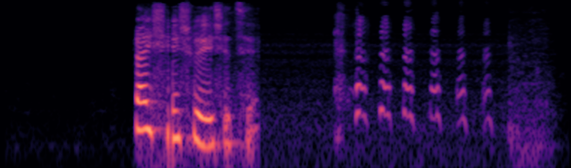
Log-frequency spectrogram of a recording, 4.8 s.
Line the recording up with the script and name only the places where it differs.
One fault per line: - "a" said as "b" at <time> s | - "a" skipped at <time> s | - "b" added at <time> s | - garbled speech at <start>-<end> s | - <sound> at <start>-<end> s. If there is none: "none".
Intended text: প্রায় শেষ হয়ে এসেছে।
- dropout at 1.4-1.4 s
- laugh at 2.8-4.1 s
